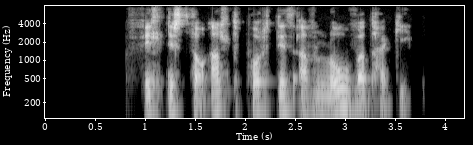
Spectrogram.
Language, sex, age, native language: Icelandic, male, 20-29, Icelandic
